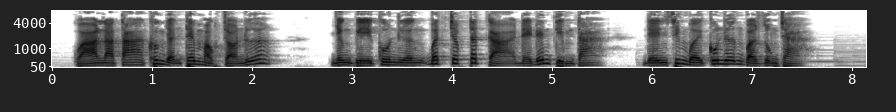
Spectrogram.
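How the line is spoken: Calm, smiling woman. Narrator (Vietnamese): Mình phụ kia trầm tĩnh, bỗng bà ta mỉm cười bảo

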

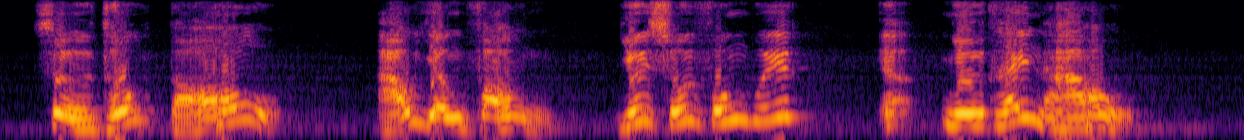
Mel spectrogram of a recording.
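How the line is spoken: Hurried shout. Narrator (Vietnamese): Chàng vội thét gọi

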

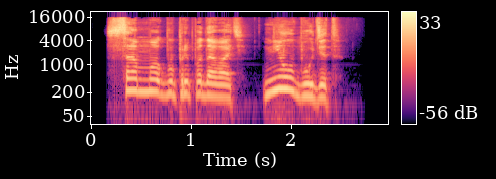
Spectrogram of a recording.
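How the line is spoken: Snapping retort. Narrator (Russian): огрызнулась девушка

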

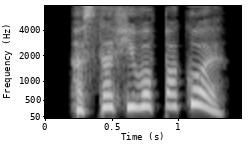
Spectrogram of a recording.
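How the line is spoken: Shouted. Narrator (Russian): закричала Беверли

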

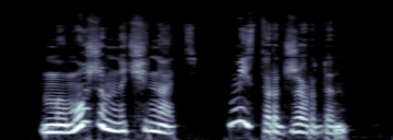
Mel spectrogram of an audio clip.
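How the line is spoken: Formal question. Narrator (Russian): спрашивает официальным тоном

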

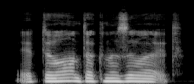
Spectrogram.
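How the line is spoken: Vexed exhale. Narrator (Russian): с досадой выдохнул Саргинс

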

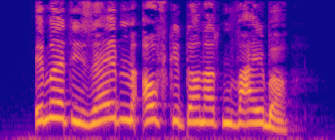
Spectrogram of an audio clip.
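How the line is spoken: Angry old lady calling. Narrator (German): rief die alte Dame böse

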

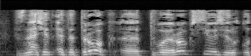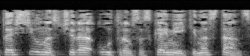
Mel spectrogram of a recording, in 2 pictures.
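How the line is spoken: Plain. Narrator (Russian): сказал Питер

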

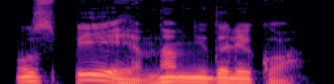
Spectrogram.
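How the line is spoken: Hoarse wheeze. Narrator (Russian): прохрипел тот

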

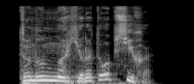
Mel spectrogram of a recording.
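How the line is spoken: Breathless, breaking into run. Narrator (Russian): Выдохнул один из молчавших до этого, переходя на бег

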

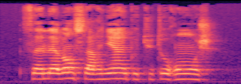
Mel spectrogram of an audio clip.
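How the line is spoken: Muffled voice. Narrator (French): dit Maheu d'une voix sourde

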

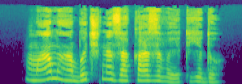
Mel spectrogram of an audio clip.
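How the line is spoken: Sighing. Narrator (Russian): вздохнул Денис и сообщил

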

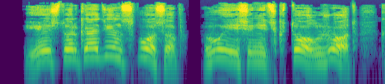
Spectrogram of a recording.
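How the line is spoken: Shout. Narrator (Russian): крикнул Уилл

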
